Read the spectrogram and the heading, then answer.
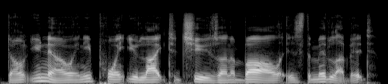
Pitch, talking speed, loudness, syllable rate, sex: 105 Hz, 265 wpm, -18 LUFS, 5.5 syllables/s, male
